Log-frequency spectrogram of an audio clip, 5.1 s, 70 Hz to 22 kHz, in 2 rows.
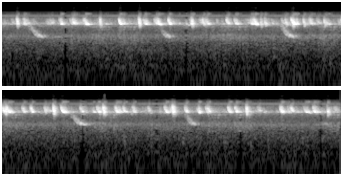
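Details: Returning to the maternity roost at morning, 21 May, common pipistrelles are slowed tenfold on an Audiomoth 1.1. A steady rattle of rapid ticks carries five drooping, falling social calls, close to one per second.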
